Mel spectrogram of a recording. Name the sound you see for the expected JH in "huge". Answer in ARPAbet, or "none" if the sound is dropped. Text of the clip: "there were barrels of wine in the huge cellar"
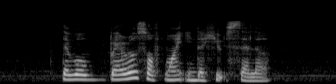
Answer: CH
